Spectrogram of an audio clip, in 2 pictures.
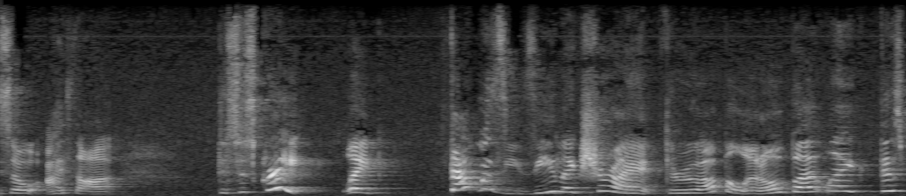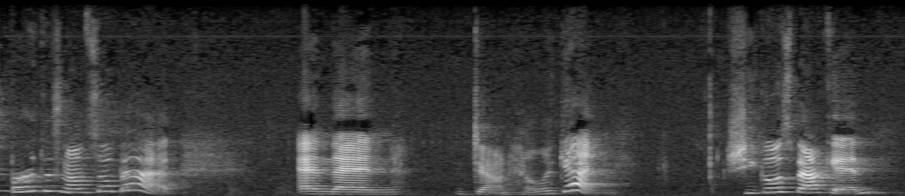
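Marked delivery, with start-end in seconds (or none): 1.6-8.1 high, louder giddy relief; elated. Retold or imitated. Mother thinking the birth is easy, elated. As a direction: gush with relief.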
